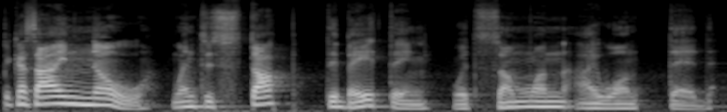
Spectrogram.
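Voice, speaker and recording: Guy doing a cold scornful lion sorcerer from a visual novel, slow dramatic menace, despairing. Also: mid-range voice, animated. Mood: cold hatred.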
